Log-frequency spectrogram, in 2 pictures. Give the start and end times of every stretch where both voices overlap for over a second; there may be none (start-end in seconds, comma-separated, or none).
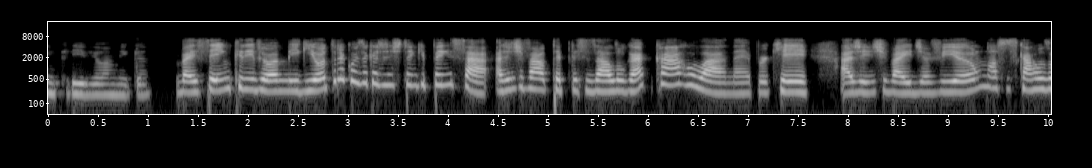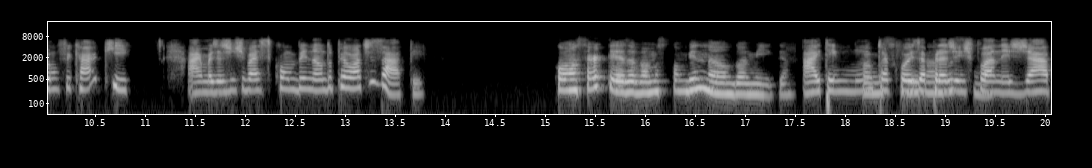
18.2-19.5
